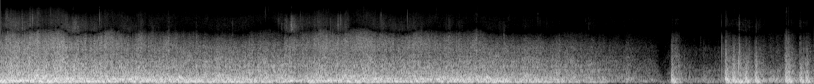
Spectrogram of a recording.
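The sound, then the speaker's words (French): An ammunition caisson explodes inside the enclosure of a fort during a battle. A loud, heavy, rumbling roar slowly dies away over several seconds, broken by a few sharper bursts near the end. “Un caisson sauta dans l'enceinte de Vertières.”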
